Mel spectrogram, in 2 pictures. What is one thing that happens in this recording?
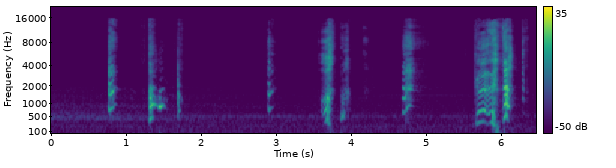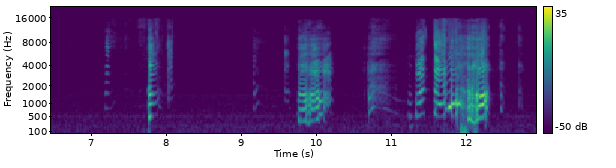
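A young woman talks and exclaims with animation in short bursts, close to a microphone.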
